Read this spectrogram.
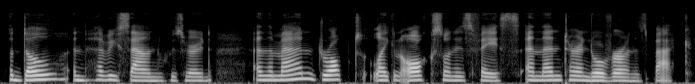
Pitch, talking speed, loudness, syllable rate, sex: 195 Hz, 205 wpm, -18 LUFS, 4.5 syllables/s, female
